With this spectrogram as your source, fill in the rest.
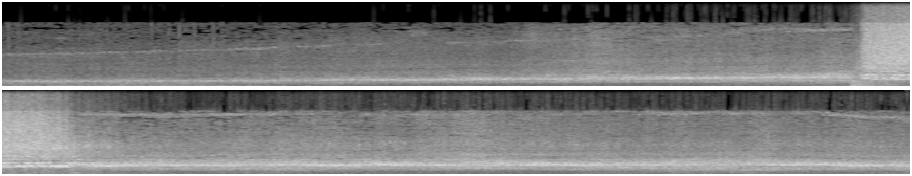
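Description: A subway train rumbles steadily through a tunnel with a rising motor whine.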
